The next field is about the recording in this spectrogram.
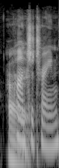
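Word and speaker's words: Pontchartrain: cases and there's the R is kind of silent. Yeah. Poncho train. If I didn't hear you say it earlier, I would have said the R.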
